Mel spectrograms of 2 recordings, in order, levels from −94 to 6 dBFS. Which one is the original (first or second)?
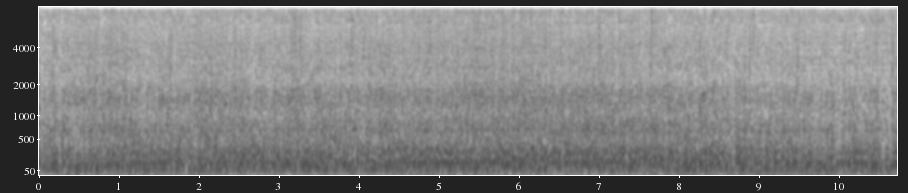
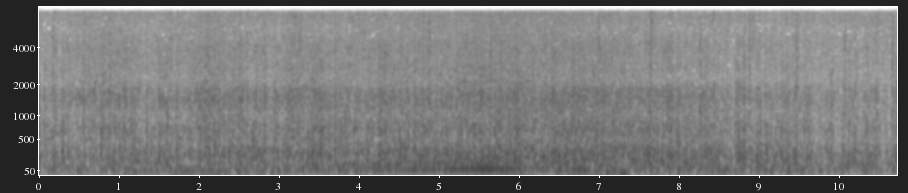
second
